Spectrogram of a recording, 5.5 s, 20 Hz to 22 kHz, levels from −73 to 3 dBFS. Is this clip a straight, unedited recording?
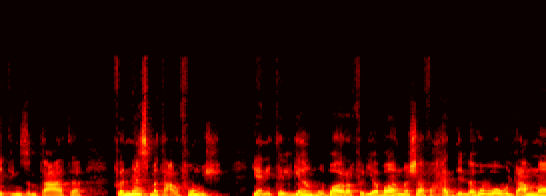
yes; 0 cuts

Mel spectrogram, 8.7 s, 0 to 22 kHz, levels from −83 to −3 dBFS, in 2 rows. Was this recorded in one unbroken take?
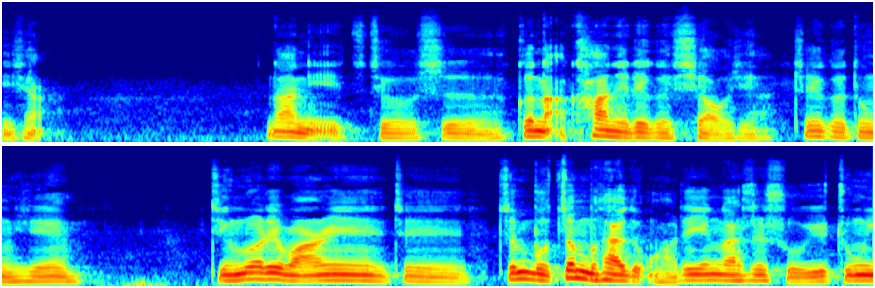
no; 2 cuts; at 5.2 s, 6.8 s

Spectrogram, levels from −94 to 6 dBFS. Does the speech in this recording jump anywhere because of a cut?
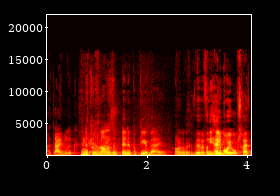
no; 0 cuts

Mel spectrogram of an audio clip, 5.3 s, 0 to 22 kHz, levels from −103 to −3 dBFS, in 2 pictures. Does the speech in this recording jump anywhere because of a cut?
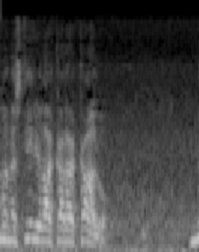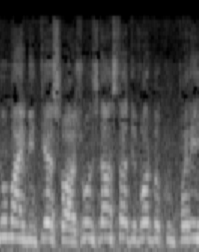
yes; 2 cuts; at 3.5 s, 3.9 s

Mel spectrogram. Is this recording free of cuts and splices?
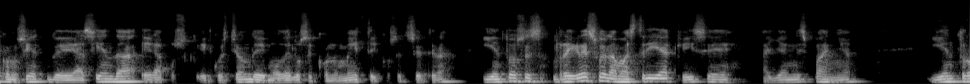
no; 2 cuts; at 4.7 s, 6.8 s

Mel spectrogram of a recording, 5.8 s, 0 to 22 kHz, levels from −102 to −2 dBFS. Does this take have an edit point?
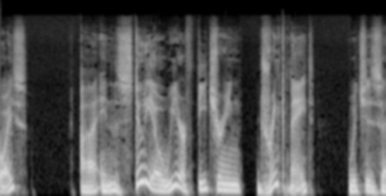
no; 0 cuts

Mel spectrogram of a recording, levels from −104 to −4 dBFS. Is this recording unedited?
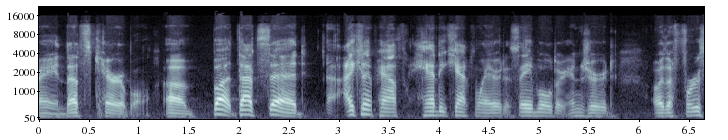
no; 4 cuts; at 1.2 s, 3.3 s, 3.7 s, 4.4 s

